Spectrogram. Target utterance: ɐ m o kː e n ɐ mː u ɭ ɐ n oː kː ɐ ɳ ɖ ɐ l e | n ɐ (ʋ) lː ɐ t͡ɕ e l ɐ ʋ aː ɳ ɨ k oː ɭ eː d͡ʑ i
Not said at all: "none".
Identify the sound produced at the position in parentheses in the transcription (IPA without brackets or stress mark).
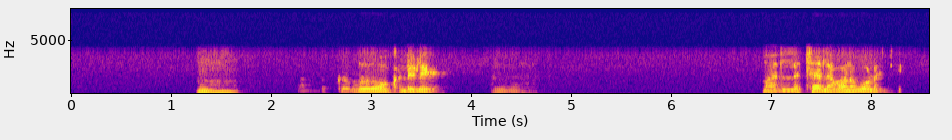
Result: none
